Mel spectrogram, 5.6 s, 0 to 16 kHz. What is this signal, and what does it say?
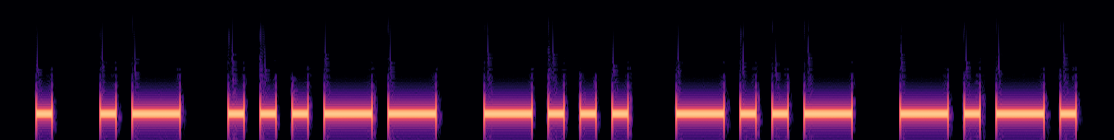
Morse code, heard as a keyed tone, about 15 wpm, 700 Hz. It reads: EA3BXC
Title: DXCC-100 Call Signs - 6 Characters - Repeated 3x - 15wpm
